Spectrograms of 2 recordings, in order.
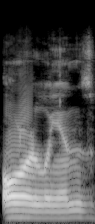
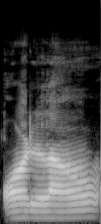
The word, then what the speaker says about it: Orléans: Uh Valdemar married Mar- Marie of Or- of not Orleans because that's the American way to say that. She was actually from France, so probably Marie of Orléans or something like that.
